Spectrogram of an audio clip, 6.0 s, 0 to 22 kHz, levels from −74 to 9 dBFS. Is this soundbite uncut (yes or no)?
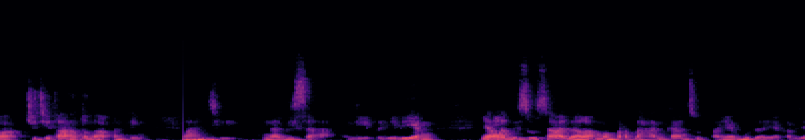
no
